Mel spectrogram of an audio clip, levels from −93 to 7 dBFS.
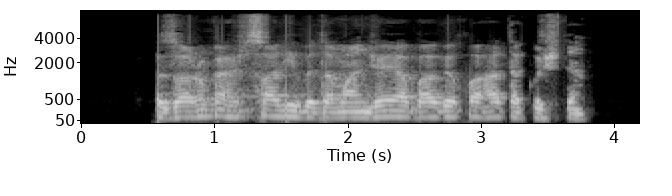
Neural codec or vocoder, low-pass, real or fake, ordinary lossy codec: none; 7.2 kHz; real; AAC, 32 kbps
